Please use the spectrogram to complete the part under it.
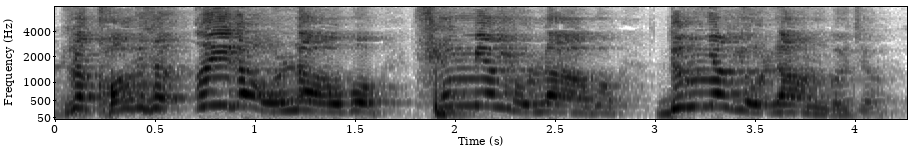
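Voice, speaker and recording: A man's voice: very high-pitched, sing-song, brisk, a bit bright, roomy sound. A male pastor giving a Sunday morning sermon in a church, firing rhetorical questions at the congregation. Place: church sanctuary.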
